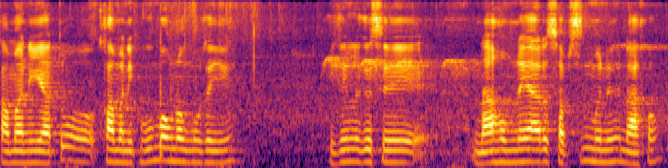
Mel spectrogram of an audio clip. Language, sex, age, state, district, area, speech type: Bodo, male, 60+, Assam, Kokrajhar, rural, spontaneous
